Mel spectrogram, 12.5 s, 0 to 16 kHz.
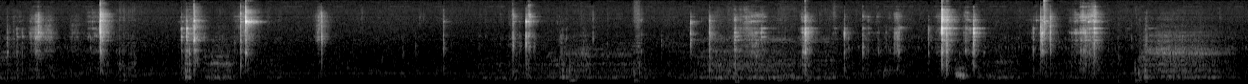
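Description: Slide being pulled off a Tisas 1911 Stingray 9mm pistol during disassembly: light metallic clicks, scrapes and taps in irregular bursts, quiet and close, with no speech.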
